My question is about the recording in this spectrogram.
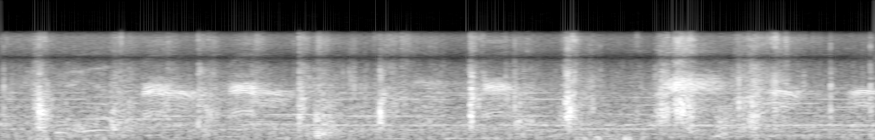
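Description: Birds calling: about five short calls spread across a few seconds, with several sharp clicks in between.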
